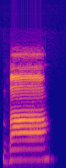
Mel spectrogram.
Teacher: अलीफ मदिया से पहले वाले हर्फ पर हमेशा फतह की हरकत होती है, जैसा कि आप देख रहे हैं कि बा के ऊपर फतह की हरकत है, और इसको जब हम अलीफ मदिया के साथ मिला के पढ़ेंगे तो अलीफ मदिया की वजह से बा को 2 सेकंड का टाइम देंगे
